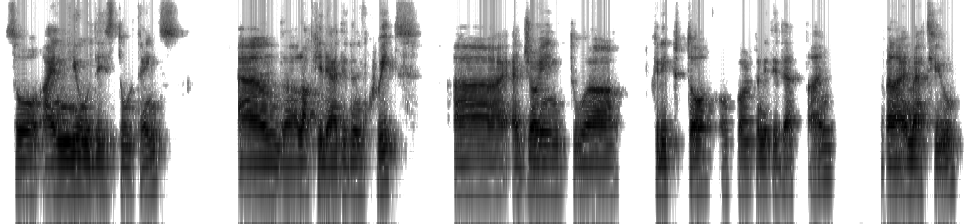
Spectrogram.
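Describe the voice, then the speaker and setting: Hungarian man, flat halting speech. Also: lowish voice, vocal fry. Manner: earnest, halting with many "uh" fillers. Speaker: guest. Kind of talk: interview over video call. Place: small plain-walled room. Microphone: video call webcam. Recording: dull lo-fi video call audio.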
